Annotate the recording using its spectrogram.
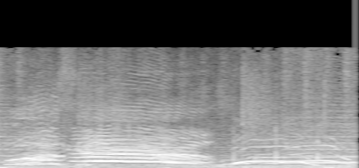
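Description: A group of women shouting a cheer together, several high voices overlapping. One long shout falls in pitch, then a second shout rises and falls near the end.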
